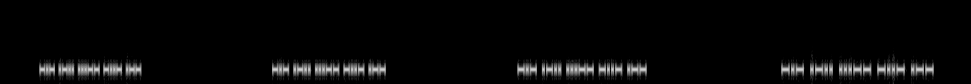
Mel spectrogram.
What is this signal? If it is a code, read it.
Morse code, heard as a keyed tone, about 60 wpm, 700 Hz. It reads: KL3XW KL3XW KL3XW KL3XW
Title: Speed Racing - USA Call Signs 50wpm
